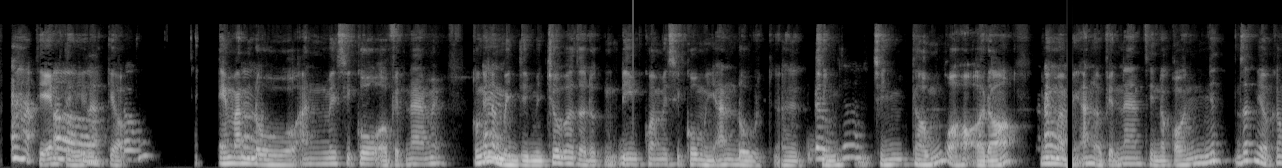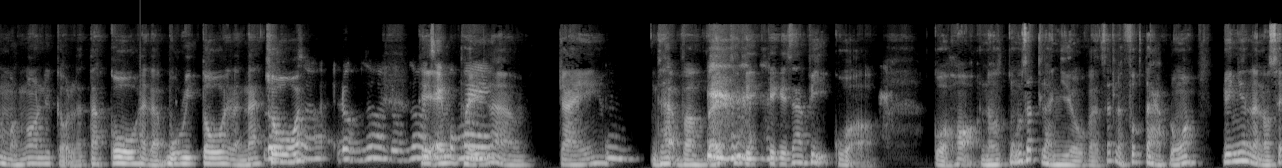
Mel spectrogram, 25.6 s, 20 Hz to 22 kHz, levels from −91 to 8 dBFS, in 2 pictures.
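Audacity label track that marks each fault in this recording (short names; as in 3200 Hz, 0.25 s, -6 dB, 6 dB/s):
6.330000	6.330000	pop -6 dBFS
10.670000	10.730000	gap 58 ms
14.220000	14.220000	gap 2.6 ms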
